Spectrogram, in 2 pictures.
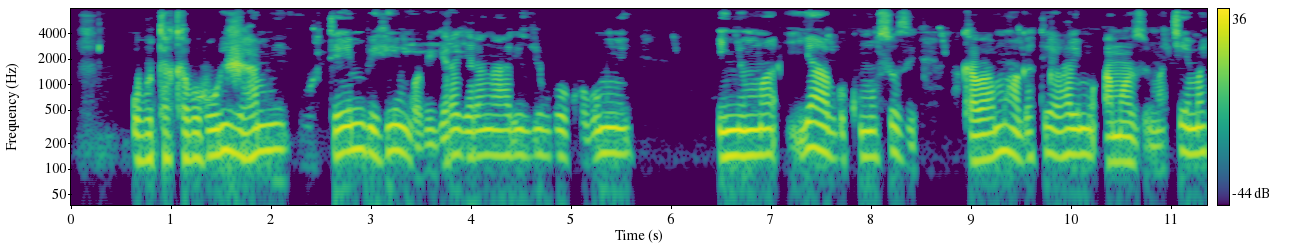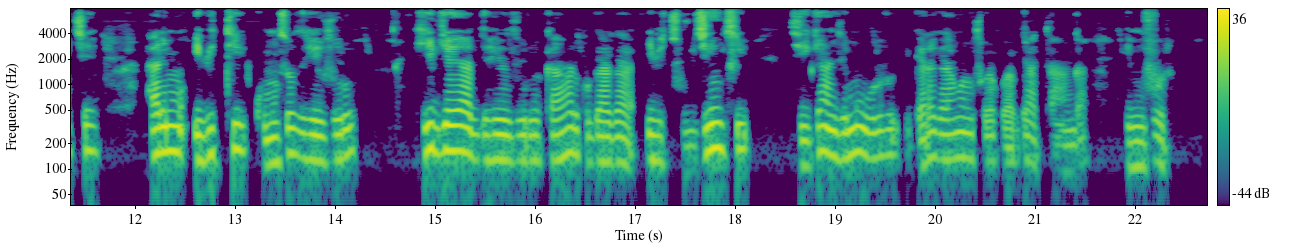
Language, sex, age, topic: Kinyarwanda, male, 18-24, agriculture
